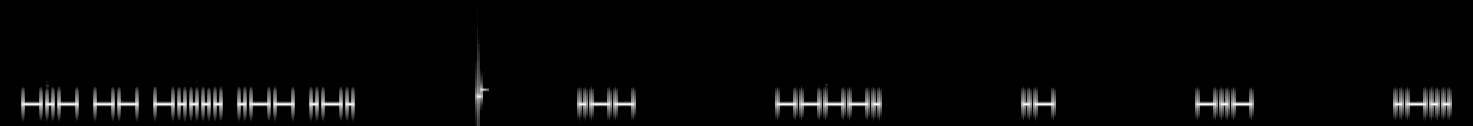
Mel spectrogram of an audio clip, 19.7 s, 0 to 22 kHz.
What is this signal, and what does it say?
Morse code, heard as a keyed tone, about 15 wpm, spaced as for 6 wpm, 700 Hz. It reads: KM6WR W9AKL
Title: USA Call Signs - 5 Characters - 8x Character Spacing - 15wpm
